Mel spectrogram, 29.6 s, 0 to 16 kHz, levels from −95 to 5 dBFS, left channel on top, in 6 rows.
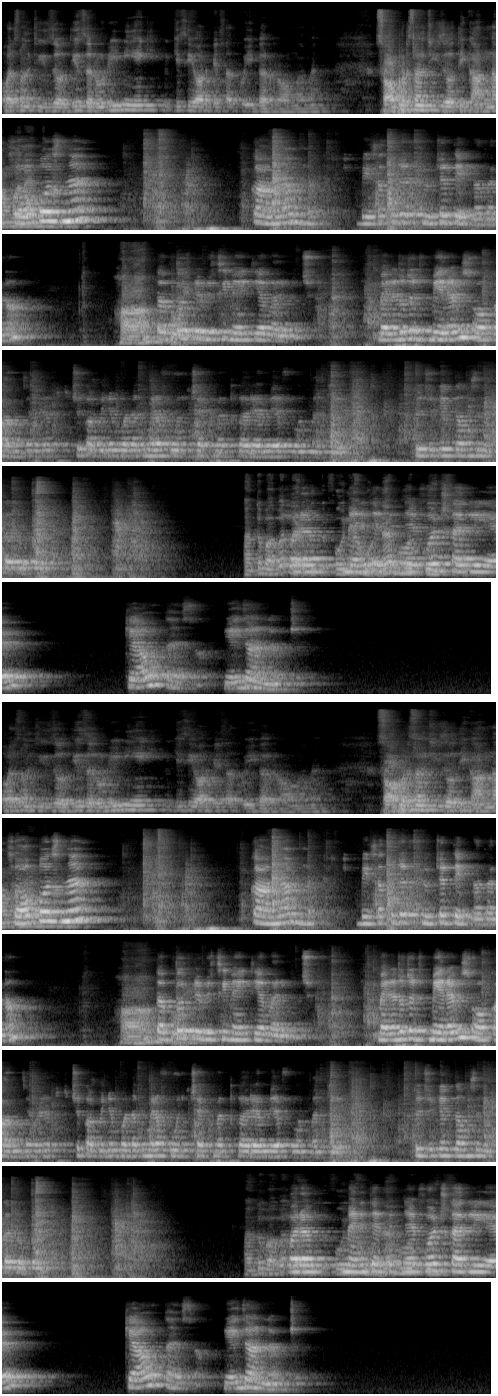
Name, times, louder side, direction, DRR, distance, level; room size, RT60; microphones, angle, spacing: voice 1, 0.0-2.1 2.4-3.1 3.8-5.6 11.0-11.8 22.2-22.8 23.1-24.1, left 3 dB, 90° left, 3 dB, 0.4 m, -32 dB
voice 2, 5.1-5.8 7.4-8.1 8.5-10.1 11.4-12.8 13.6-18.3 18.9-20.2 22.6-24.8 25.9-26.6 26.9-27.7, right 2 dB, 40° right, 3 dB, 0.3 m, -25 dB
sound 1, 6.1-9.6 11.1-11.2 11.4-12.3 12.8-15.4 15.8-17.2 17.8-21.4, equal, 55° right, 0.7 m, -39 dB
3.2 x 2.0 x 2.2 m, 0.74 s
head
